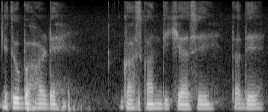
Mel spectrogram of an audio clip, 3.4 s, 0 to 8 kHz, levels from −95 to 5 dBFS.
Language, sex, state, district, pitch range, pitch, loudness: Nagamese, male, Nagaland, Kohima, 105-115 Hz, 110 Hz, -20 LUFS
